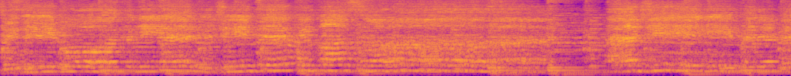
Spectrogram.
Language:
Arabic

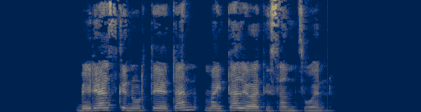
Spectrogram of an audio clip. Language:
Basque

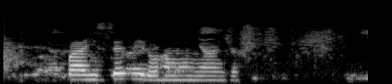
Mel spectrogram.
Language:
Kinyarwanda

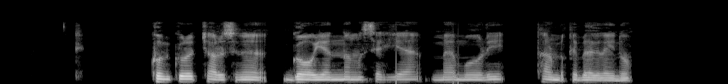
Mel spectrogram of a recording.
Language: Uyghur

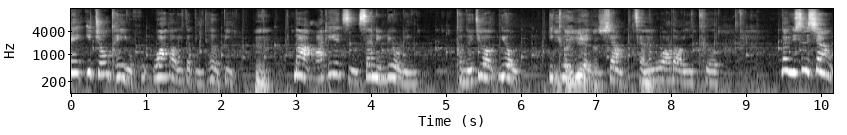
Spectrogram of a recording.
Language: Chinese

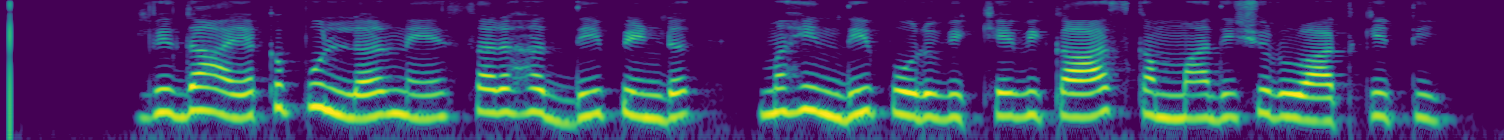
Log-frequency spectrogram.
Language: Punjabi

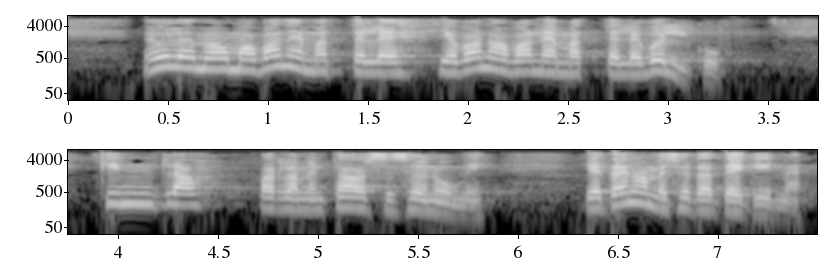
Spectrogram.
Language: Estonian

